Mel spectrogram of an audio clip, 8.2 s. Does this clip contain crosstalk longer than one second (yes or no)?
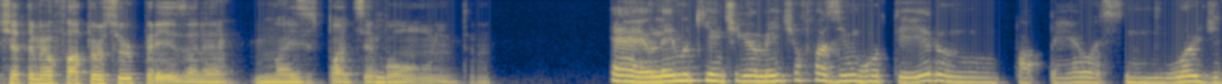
no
